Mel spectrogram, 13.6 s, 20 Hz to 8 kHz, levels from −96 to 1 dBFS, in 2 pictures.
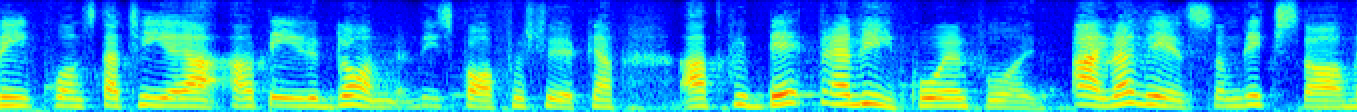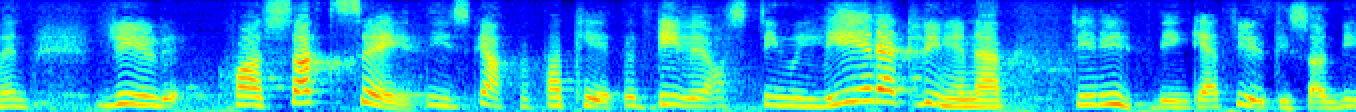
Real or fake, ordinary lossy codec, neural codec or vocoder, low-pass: fake; none; codec, 16 kHz, 0.5 kbps, X-Codec, HuBERT features, trained on general audio; none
